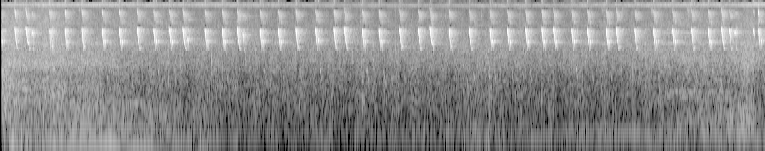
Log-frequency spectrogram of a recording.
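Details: An Indian palm squirrel on a tree in mild rain gives a steady series of sharp, high, bird-like chirps, nearly three each second.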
